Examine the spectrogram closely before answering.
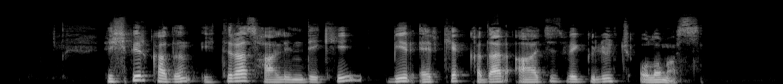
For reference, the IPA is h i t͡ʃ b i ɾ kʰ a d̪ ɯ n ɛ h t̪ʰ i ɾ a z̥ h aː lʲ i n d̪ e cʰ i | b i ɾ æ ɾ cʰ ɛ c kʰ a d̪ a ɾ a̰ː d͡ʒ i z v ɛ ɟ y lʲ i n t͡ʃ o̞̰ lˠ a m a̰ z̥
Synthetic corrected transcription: h i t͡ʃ b i ɾ kʰ a d̪ ɯ n i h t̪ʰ i ɾ a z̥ h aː lʲ i n d̪ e cʰ i | b i ɾ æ ɾ cʰ ɛ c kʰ a d̪ a ɾ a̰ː d͡ʒ i z v ɛ ɟ y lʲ y n t͡ʃ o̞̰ lˠ a m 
